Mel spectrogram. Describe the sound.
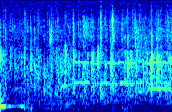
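A crowd applauds steadily to honor God and mothers, a dense wash of many hands clapping at once that holds for a few seconds, even in loudness, with faint voices underneath.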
